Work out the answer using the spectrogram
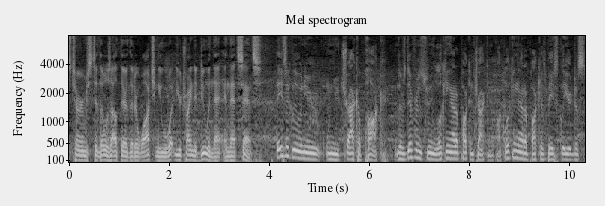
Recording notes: live from The 72 Tavern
